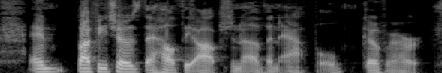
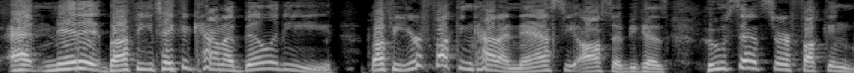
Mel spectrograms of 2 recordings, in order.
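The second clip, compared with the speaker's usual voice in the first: scolding Buffy; 10 semitones higher, 4 dB louder than usual. Real, not acted.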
